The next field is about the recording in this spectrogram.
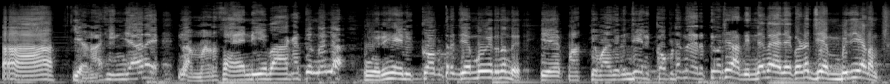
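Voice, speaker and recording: Over music in the background, a put-on character voice, female-sounding and high-pitched, speaks. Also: moderate pace. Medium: machinima.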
